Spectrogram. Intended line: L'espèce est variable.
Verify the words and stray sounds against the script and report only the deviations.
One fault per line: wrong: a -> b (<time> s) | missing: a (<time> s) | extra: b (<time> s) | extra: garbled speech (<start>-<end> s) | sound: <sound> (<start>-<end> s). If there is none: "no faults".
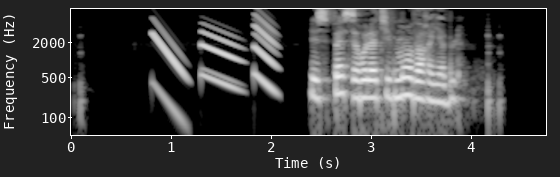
sound: chirp (0.8-2.1 s)
extra: relativement (2.8 s)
